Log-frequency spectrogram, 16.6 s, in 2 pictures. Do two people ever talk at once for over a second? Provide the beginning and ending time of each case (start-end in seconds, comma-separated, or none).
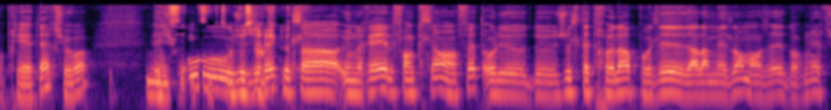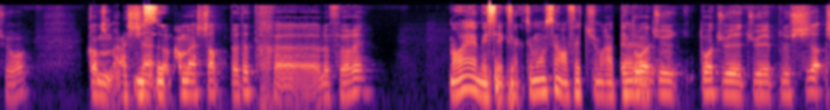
1.5-2.9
